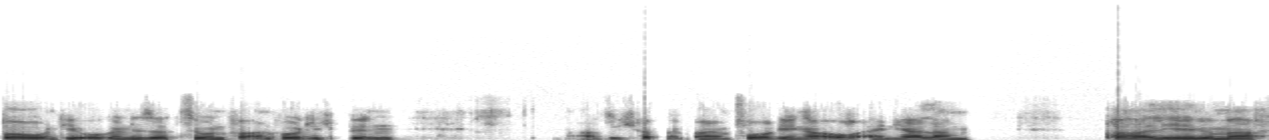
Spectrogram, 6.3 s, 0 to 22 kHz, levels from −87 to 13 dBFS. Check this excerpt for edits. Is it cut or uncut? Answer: cut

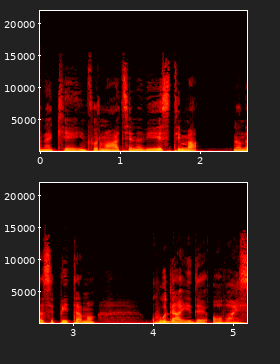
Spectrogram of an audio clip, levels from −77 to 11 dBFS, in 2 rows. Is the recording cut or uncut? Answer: cut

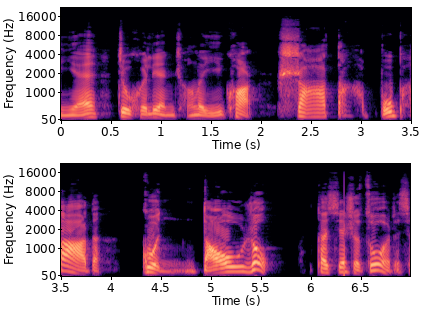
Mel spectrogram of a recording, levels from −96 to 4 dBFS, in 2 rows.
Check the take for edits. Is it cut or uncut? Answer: cut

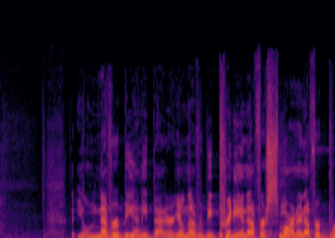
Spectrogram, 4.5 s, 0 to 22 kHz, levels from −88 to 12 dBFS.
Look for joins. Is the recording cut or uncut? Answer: cut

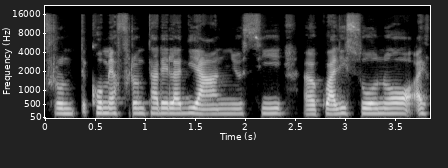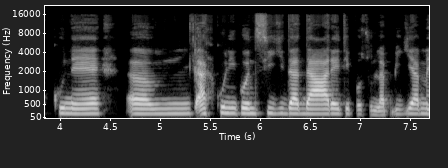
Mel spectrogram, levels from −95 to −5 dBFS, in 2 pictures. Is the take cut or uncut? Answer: uncut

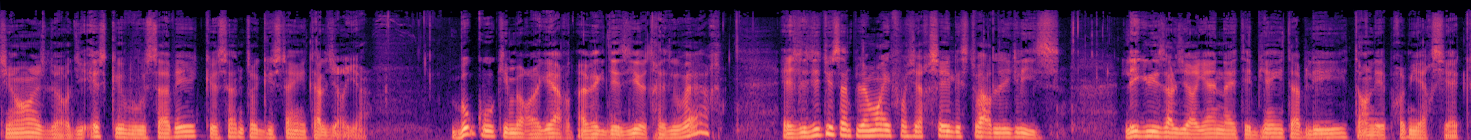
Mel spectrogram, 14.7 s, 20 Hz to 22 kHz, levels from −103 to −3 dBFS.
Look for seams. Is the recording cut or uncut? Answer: uncut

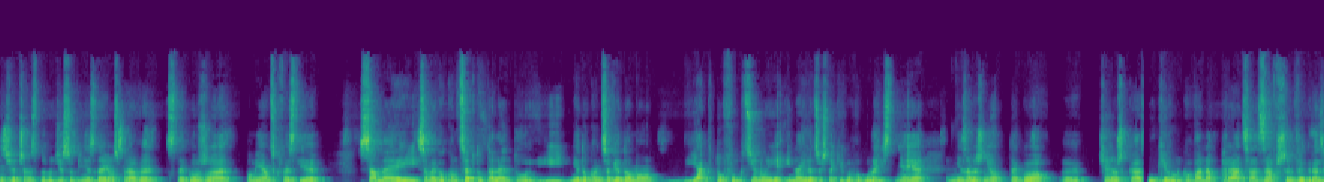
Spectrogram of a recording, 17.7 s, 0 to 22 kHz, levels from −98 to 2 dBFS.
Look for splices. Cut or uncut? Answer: cut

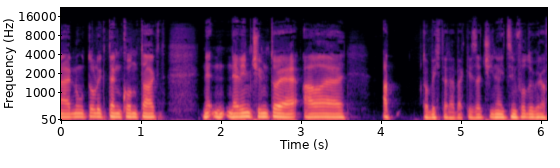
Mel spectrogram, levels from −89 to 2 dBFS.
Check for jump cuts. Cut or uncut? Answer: cut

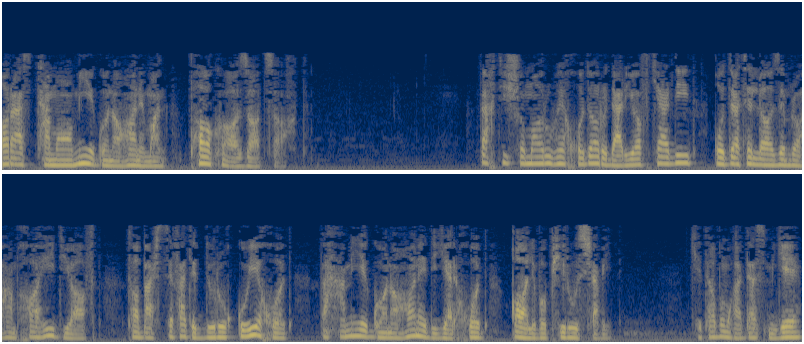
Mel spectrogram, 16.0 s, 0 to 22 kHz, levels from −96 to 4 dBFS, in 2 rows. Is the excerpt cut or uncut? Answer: cut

